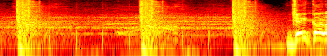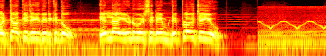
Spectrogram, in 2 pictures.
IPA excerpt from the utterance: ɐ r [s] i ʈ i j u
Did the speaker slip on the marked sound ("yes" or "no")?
no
